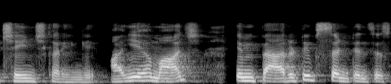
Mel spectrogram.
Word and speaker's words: imperative: उनको हम कहते हैं इंपैरेटिव सेंटेंसेस। याद रखिएगा, इंपरेटिव नहीं कहते हैं। Generally people pronounce it एज imperative. Even teachers do pronounce it, but it's absolutely wrong. So you'll pronounce it as imperative.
